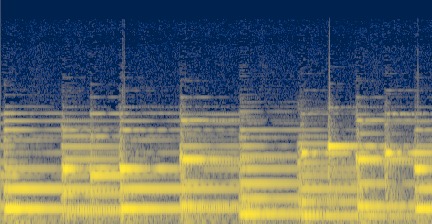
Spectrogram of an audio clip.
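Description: Solo piano playing a song accompaniment at a moderate, even tempo, a new note or chord struck about every half second over a sustained lower line.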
